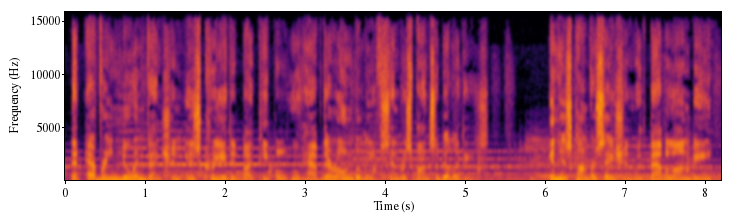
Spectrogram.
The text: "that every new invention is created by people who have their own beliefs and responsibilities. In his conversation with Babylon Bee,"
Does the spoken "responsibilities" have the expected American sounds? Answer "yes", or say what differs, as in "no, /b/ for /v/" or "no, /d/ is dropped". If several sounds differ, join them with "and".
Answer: yes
